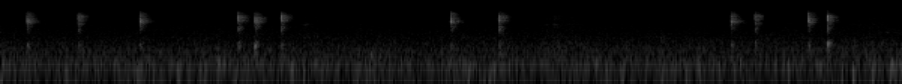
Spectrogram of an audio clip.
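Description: Faint typing on a computer keyboard: about a dozen short key clicks in small clusters with pauses between.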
